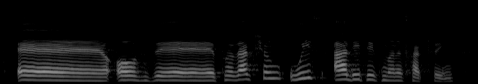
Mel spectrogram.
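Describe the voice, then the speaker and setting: A woman with a Spanish accent speaks at a medium pitch and a fairly slow pace. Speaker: industrial designer and 3D printing consultant. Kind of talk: conference talk. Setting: stage with audience. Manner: halting.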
